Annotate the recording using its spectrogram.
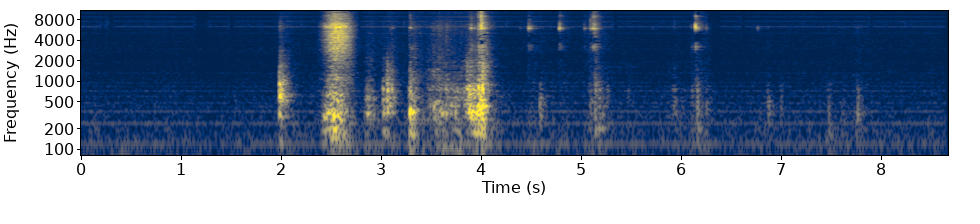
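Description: Small metal hand tools being picked up and moved about on a workbench mat. About two seconds in there is a quick cluster of clinks with a short scrape, then a few scattered light clicks.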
